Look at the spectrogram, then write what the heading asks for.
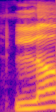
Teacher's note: ल वर्ण जो है पार्श्विक है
